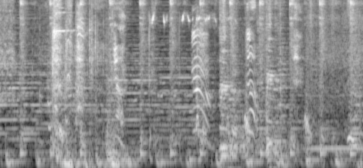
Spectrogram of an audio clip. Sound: grunting

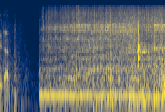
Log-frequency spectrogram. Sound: processor whirring

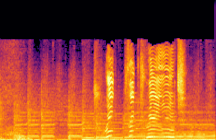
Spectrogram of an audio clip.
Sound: bird tweeting

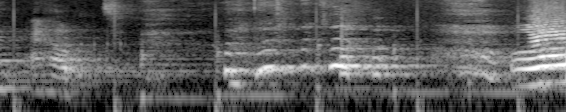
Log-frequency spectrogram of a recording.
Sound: both giggling

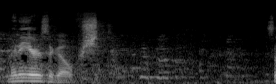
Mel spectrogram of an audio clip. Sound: class laughing

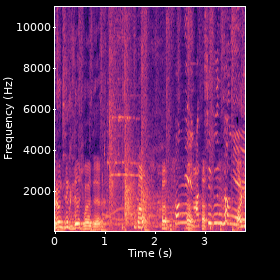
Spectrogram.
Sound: laughing

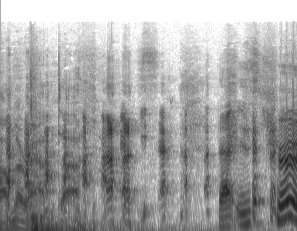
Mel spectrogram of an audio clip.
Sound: both laughing

